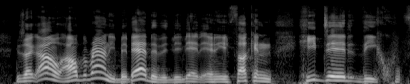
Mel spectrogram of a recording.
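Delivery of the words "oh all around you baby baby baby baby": put-on fast-talking Cajun accent. Retelling a man's answer about Cajun country: fast-talking Cajun accent. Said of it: "fast talking Cajun".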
